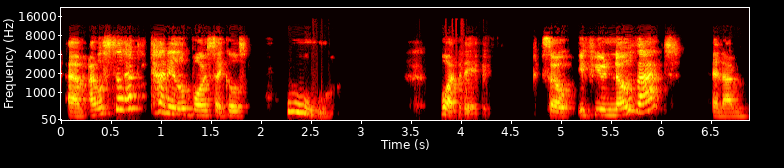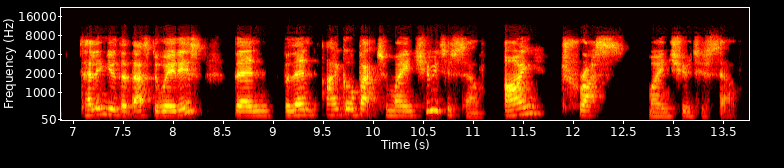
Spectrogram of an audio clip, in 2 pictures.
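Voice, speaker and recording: Woman instructor, English not her first language, lowish voice, dull lo-fi call audio, earnest and reflective. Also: sing-song, moderate pace. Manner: earnest, reflective, with self-corrections. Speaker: animal communication teacher. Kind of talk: webinar talk to learners. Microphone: video call mic.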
